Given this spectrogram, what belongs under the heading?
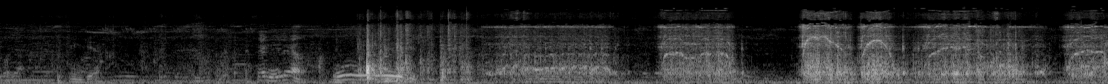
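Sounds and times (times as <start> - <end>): electric motor whining: 4.6 - 11.0.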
